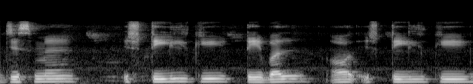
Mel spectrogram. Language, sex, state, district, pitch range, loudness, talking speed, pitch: Hindi, male, Madhya Pradesh, Katni, 120-130 Hz, -17 LUFS, 90 wpm, 120 Hz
